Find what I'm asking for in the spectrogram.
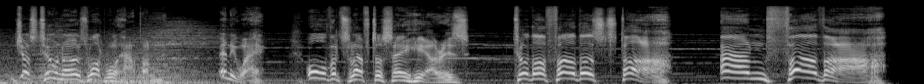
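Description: Over background music, a high-pitched man speaks very slowly with lively intonation, very even loudness, and long, frequent pauses. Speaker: voice actor. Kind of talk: movie trailer.

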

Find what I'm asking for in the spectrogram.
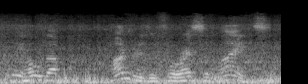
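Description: Background noise is loud. Over it, a man speaks at a moderate pace. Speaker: boat tour guide. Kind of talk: tour commentary. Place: boat.

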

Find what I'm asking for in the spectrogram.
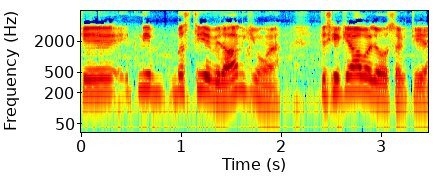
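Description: A man talks at a fairly slow pace with ordinary pitch variation, the sound dry with no echo and light background noise. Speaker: vlogger. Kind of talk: casual vlog storytelling and moral talk. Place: open country. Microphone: phone near.

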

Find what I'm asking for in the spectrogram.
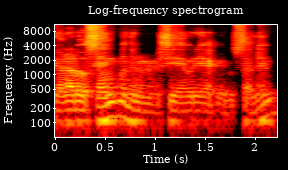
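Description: This man's voice is somewhat breathy, with a dark, mellow tone and ordinary pitch variation. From Argentina, Córdoba; Argentina. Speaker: history professor; guest. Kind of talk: interview. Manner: halting, frequent fillers and repeats. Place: home room. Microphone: webcam.

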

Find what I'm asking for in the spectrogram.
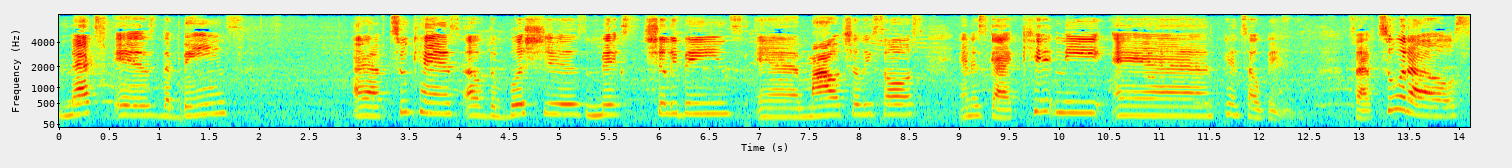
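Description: The speaker goes at a very slow pace with ordinary pitch variation. Light background noise can be heard. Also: woman. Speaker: home cook vlogger. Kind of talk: casual cooking tutorial. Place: kitchen. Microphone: phone near.

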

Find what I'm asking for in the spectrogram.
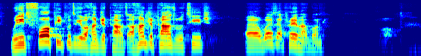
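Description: With a British accent, a man speaks at a high pitch in an animated tone with lively intonation. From UK, Kurdish heritage. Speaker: livestream host and fundraiser. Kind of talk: live stream fundraising and Q&A. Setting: livestream.

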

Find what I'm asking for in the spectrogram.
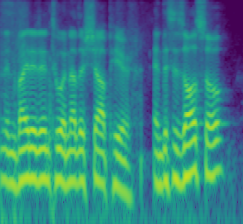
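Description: A man talks at a very fast pace in a dark, mellow tone. Light background noise can be heard. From US, New York. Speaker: travel vlogger. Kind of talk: travel vlog narration. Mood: enthusiastic, admiring. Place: street. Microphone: phone near.

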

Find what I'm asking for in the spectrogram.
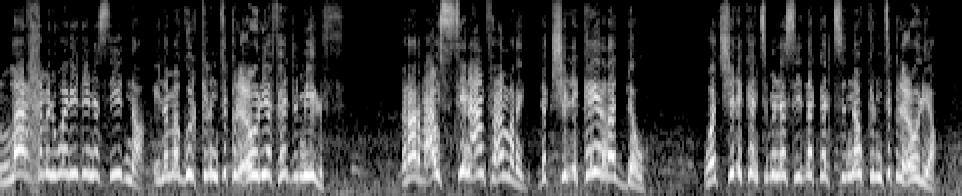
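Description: A woman speaks very fast at an extremely high pitch, recorded dry with no echo. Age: 60s. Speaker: protester, property buyer. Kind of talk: street interview testimony, appeal to the king. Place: street. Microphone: handheld.

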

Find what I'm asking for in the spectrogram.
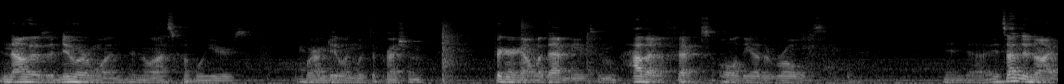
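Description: This man speaks at a fairly quick pace with a fairly low pitch, leaving long, frequent pauses. Noticeable background noise runs behind him. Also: ordinary pitch variation. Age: 30s. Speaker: vlogger. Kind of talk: personal vlog monologue. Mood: calm, reflective, subdued. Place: kitchen. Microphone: phone near.

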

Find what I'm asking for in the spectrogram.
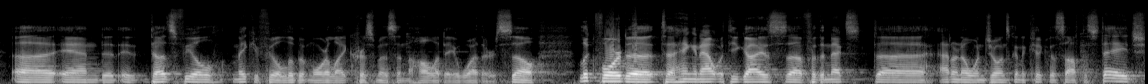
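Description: With a normal speaking voice, a man talks at a moderate pace with hardly any pauses and ordinary pitch variation. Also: fairly low pitch for a man. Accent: American. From Arizona. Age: 30s. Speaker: state senator. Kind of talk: panel discussion. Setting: stage with audience. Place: hall. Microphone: handheld.

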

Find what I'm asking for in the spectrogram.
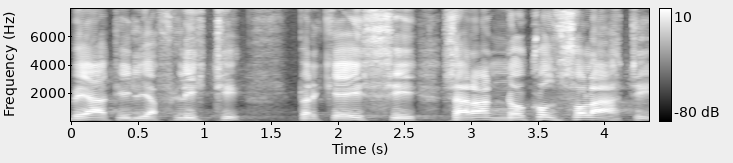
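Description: A man delivers his words at a very slow pace in a quiet background. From central Italy, Abruzzo. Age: 60s. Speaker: actor. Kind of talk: reading aloud of scripture. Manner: formal. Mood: solemn, measured. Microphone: lapel.

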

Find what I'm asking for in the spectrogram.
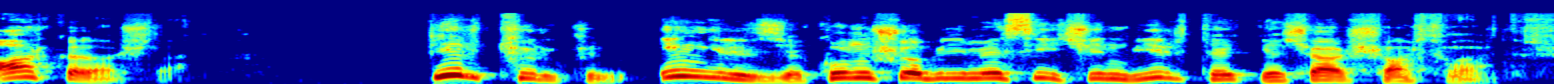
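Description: A man talks at a fairly slow pace in a high pitch, with very wide pitch swings. His tone is dark and mellow, and the background is quiet. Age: 50s. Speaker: English teacher. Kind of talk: tutorial. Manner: animated.

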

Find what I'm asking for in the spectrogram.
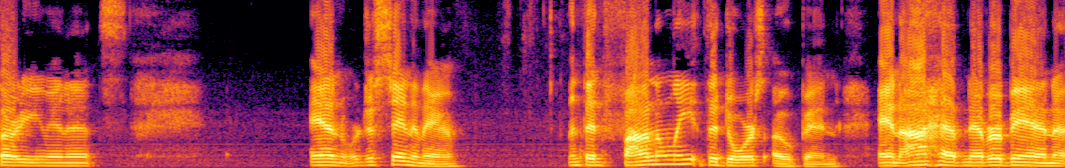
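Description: A man at a fairly slow pace, with long, frequent pauses. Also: ordinary pitch variation, quiet background. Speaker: student vlogger. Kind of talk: casual vlog storytelling. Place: home room. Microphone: webcam.

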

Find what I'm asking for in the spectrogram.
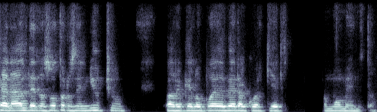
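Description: Over a quiet background, a man with an English accent speaks in a fairly high pitch with a dark, mellow tone and monotone, flat intonation. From United States. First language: English (speaking Spanish). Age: 60s. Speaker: business presenter; presenter. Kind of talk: sales pitch. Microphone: video call.

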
